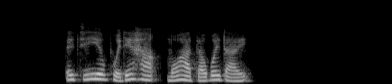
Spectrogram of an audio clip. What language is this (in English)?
Cantonese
